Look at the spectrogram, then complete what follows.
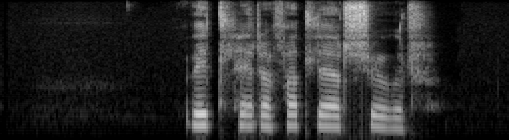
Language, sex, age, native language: Icelandic, female, 30-39, Icelandic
